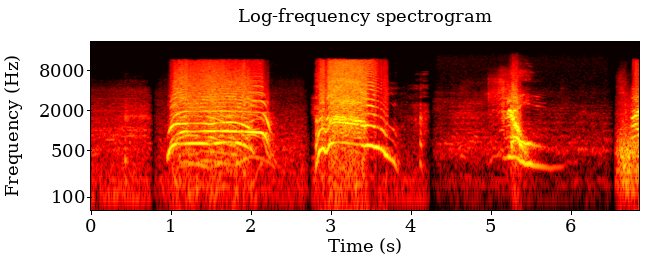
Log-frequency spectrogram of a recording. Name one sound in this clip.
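A man imitates a roaring race car with his voice, close by.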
